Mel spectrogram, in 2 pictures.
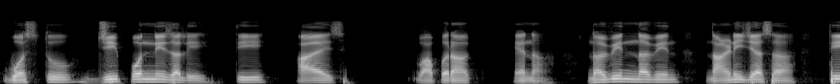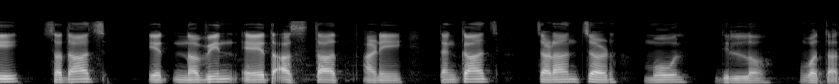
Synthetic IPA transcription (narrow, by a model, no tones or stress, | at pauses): ʋəst̪ud͡ʑiponːid͡zʱalit̪i | ajd͡z | ʋapɾãk̚ | jɛna̰ | nəʋiːnːəʋiːnː | aɽ̃id͡ʑasa | t̪i | səd̪ʱãt͡s | enəʋiːnet̪ə̰st̪at̪ | aɽ̃i | t̪ɛ̃ŋkãt͡s | t͡səɽãnt͡səɽ | mol | d̪ilːɔ | ʋɔt̪a̰t̪̚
